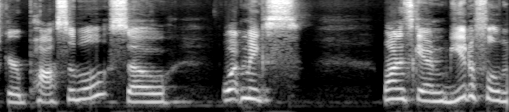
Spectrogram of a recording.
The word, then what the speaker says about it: Wanuskewin: So my master's thesis is focusing on plains archaeology, of course, specifically around the Apimahau Valley, which is the valley where Wanuskewin or Wanuskewin, if you say it properly in Cree, is situated.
